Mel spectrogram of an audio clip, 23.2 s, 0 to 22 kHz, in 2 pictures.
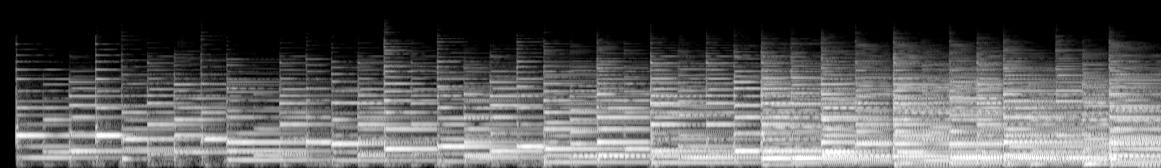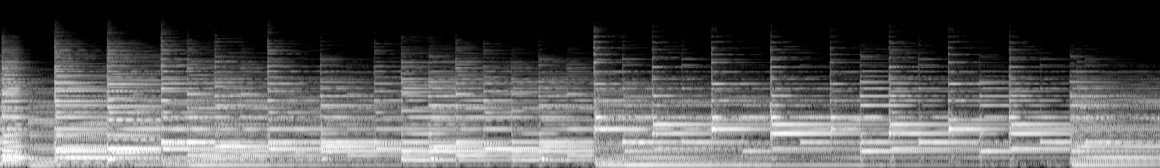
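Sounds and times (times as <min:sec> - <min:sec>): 
grand piano: 0:00.2 - 0:23.2.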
